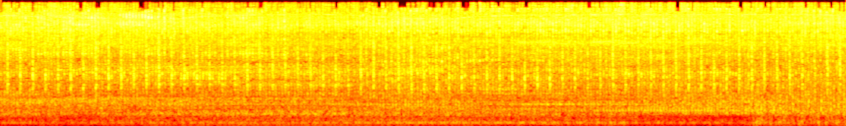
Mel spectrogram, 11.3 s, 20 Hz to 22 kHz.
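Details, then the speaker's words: Toyota 1KZ-TE diesel idling: steady, hollow tuk-tuk knock about three a second; on teardown the piston rocks loosely in a scored liner; piston slap. "вот смотрим поршень сейчас просто porsche смотрим то есть у нас тук-тук слышно было хорошо стучит то есть вот здесь вот болтается"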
